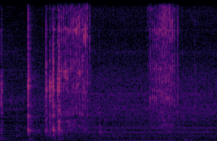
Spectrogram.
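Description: CNC router working on a wooden sign board: a low steady machine hum with a click near the start and two short hissing scrapes, about half a second and a second and a half in.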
